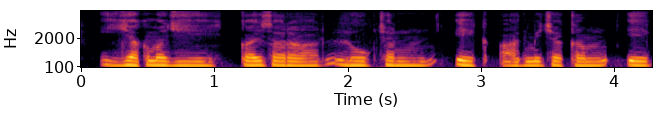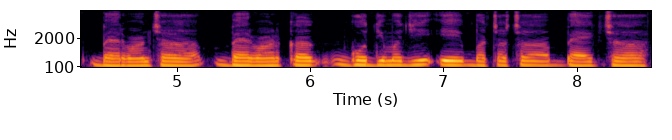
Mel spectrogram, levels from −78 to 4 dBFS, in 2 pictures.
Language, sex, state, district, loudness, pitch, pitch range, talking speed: Hindi, male, Uttarakhand, Tehri Garhwal, -16 LUFS, 160 Hz, 150-165 Hz, 175 wpm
